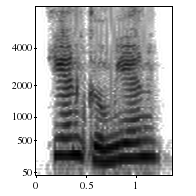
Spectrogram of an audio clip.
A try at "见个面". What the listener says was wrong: 面 ada 4. Boleh sekali lagi? 见个面。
